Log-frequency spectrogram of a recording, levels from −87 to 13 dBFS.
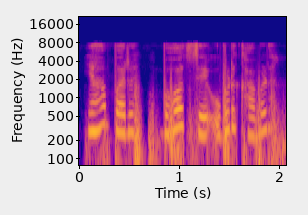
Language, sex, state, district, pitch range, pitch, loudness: Hindi, female, Himachal Pradesh, Shimla, 260-305 Hz, 280 Hz, -16 LUFS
